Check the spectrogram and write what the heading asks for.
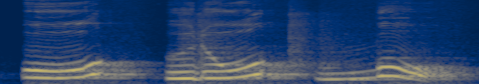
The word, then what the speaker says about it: urubu: Urubu, eu pronuncio urubu. O bu é a sílaba mais forte dessa palavra.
